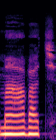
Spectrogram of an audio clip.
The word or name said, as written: mávať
